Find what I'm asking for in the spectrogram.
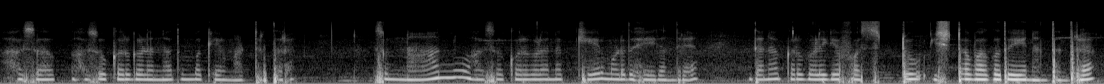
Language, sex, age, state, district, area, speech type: Kannada, female, 18-30, Karnataka, Gadag, rural, spontaneous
